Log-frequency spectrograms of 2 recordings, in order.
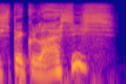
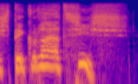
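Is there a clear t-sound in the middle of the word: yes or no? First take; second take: no; yes. First: The middle is said without a clear t-sound. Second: The middle is said with a clear t-sound.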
